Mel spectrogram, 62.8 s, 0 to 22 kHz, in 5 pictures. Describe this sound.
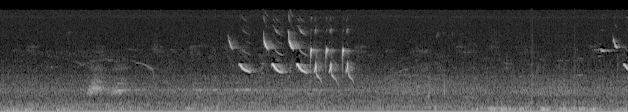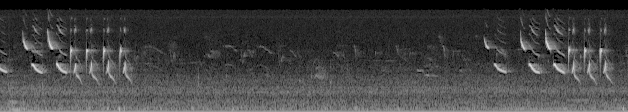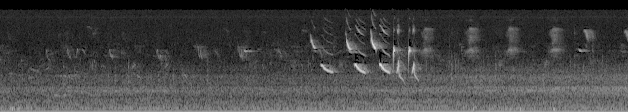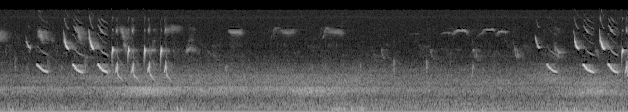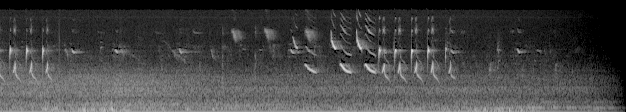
This very happy bird-song was recorded in Late winter/very early spring of 2012. It was a cold, partly sunny morning after a cold night, yet this red male cardinal was singing proud and loud. Recorded in a small town, with some traffic sounds in the back. Also, if you listen close enough you will hear some starlings in the background with their waking up chorus. Recorded using the Handy/Zoom H4N recorder and a Samson C0-2 microphone mounted inside my home-built parabolic reflector.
